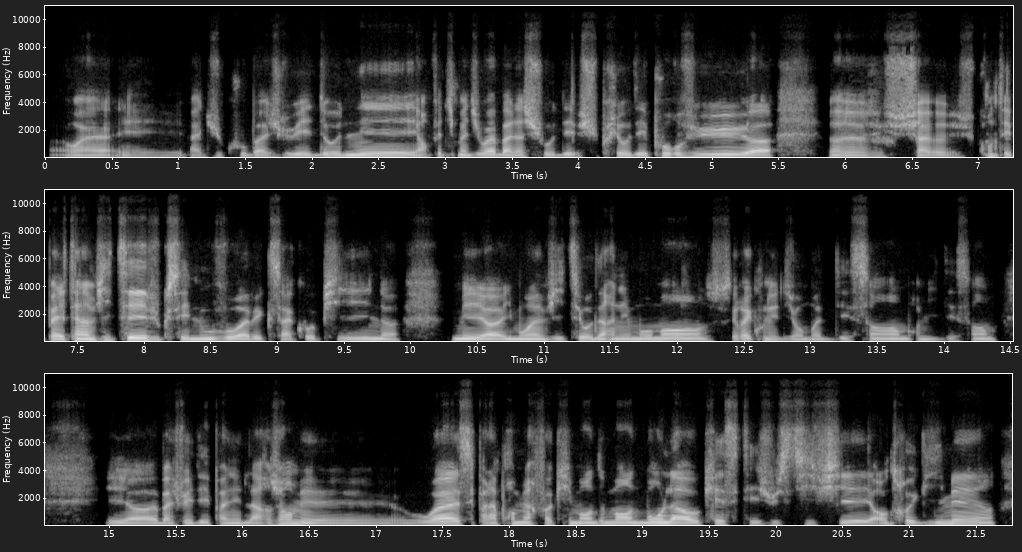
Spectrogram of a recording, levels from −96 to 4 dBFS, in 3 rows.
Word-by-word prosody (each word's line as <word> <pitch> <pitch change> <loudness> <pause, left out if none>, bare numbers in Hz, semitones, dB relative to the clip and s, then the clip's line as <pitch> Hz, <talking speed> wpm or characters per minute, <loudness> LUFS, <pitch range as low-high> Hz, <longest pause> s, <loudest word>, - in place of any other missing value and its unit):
ouais 95 0 -2
et 90 0 -13
bah 90 - -7
du 100 - -8
coup, 105 +1 -12
bah, 95 -2 -3
je 95 +2 -7
lui 95 0 0
ai 95 - -2
donné 115 +6 +1
et - - -1
en - - -3
fait - - -8
il - - -1
m'a 100 - 0
dit: 105 +3 -4
«Ouais 120 0 +4
bah, 105 -4 +2
là 105 - 0
je 110 - +3
suis - - -3
au - - -5
dé 105 +2 -3
je - - 0
suis - - -6
pris - - -4
au 105 - 0
dépourvu, 120 +4 +1
heu 100 -1 +5 0.5
heu, 100 -2 -1
je 95 - -10 0.2
sa 95 0 +3 0.2
je - - -10
comptais - - -4
pas 105 - +4
être 105 +1 +2
invité», 120 +7 +7
vu 110 - -3
que - - +2
c'est 105 - +3
nouveau 105 +1 +2
avec 100 -1 -1
sa 95 - -1
copine, 115 +3 -2
heu, 95 - -4 0.4
«Mais 110 +1 +4
heu, 100 -1 +5
ils 100 - +1
m'ont 100 0 +2
invité 100 +2 -1
au 110 - 0
dernier 105 -1 0
moment». 115 +2 +1
C'est 100 -1 -6
vrai 110 +1 +2
qu'on 100 - -10
est 90 - -4
déjà 90 +1 -8
au - - -7
mois 95 0 -6
de 90 - -12
décembre, 110 +3 -3
mi-décembre 95 +5 -8 0.6
et 110 -1 -4
heu, 100 -1 +1
bah, 95 -1 0
je - - -8
lui 95 - -2
ai - - -4
dépanné 100 0 -4
de 100 - -6
l'argent, 100 +10 0
mais, 110 -6 0 0.6
ouais, 115 +8 +4
c'est - - -2
pas 100 - -3
la 110 - +1
1re 120 -1 -2
fois - - -5
qu'il 115 - -3
m'en 110 0 +2
demande. 120 -1 +1
Bon 120 +3 +5
là 120 -1 +6
OK, 115 +3 -2
c'était 105 -1 -7
«justifié» 110 +2 -1
entre 105 +3 -2
guillemets, 130 +6 -1
hein. 115 -3 -2
105 Hz, 250 wpm, -24 LUFS, 100-115 Hz, 0.6 s, invité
